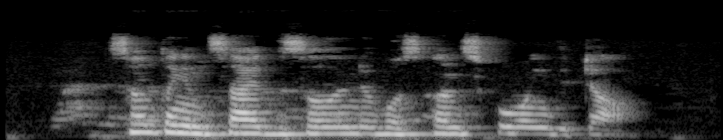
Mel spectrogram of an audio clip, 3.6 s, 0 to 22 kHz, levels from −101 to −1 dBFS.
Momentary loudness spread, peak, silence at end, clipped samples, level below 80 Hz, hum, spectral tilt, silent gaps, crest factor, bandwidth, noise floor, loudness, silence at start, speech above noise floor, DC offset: 13 LU; -10 dBFS; 0.5 s; under 0.1%; -66 dBFS; none; -5 dB/octave; none; 18 dB; 8 kHz; -52 dBFS; -27 LUFS; 0.3 s; 26 dB; under 0.1%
